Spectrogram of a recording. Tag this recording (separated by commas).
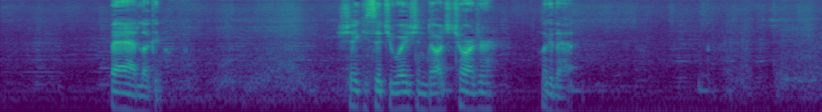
Speech, inside a small room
